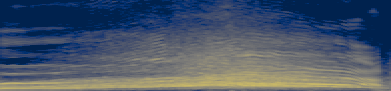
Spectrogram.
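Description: A group at a class event cheers and whoops together, one sustained rising and falling yell that swells for about four seconds, then cuts off abruptly.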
